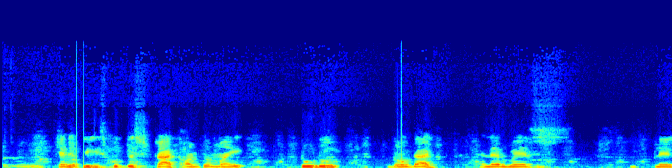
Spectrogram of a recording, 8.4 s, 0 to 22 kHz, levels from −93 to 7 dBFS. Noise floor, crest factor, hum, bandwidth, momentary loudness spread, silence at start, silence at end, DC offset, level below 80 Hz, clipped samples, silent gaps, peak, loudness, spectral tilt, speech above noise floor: -54 dBFS; 18 dB; none; 5.6 kHz; 19 LU; 0.05 s; 0 s; under 0.1%; -54 dBFS; under 0.1%; none; -2 dBFS; -19 LUFS; -9.5 dB/octave; 37 dB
